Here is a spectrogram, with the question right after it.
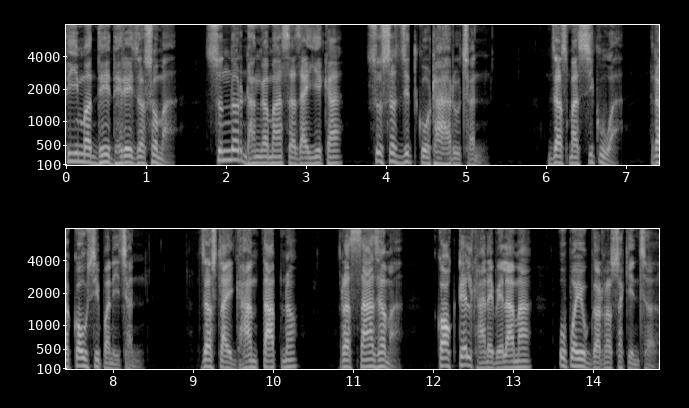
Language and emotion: Nepali, neutral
